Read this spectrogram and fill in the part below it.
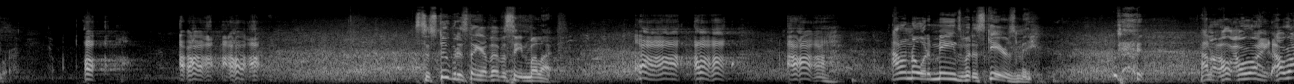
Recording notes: This performance was filmed during the Just for Laughs Festival at Montreal, Quebec, in 2007.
